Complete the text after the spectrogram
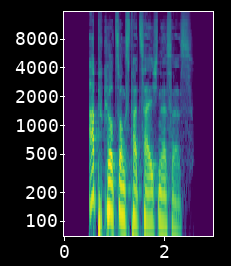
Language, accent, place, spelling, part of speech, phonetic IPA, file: German, Germany, Berlin, Abkürzungsverzeichnisses, noun, [ˈapkʏʁt͡sʊŋsfɛɐ̯ˌt͡saɪ̯çnɪsəs], De-Abkürzungsverzeichnisses.ogg
- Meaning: genitive singular of Abkürzungsverzeichnis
